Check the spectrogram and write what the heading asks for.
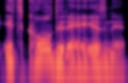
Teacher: The intonation on the tag isn't it should usually go down. >> Down, not up like a real question. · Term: falling intonation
